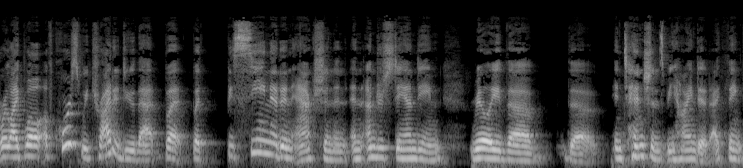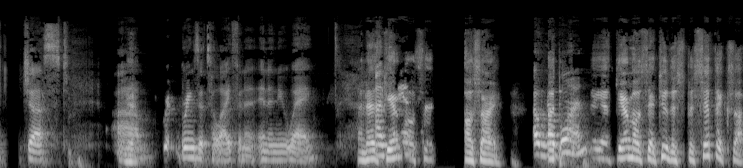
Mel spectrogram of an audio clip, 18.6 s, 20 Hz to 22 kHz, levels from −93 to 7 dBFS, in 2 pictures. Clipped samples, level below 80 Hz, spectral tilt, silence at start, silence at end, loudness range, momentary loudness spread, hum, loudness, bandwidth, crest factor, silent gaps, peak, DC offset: under 0.1%; -56 dBFS; -5 dB/octave; 0 s; 0 s; 6 LU; 13 LU; none; -21 LUFS; 14.5 kHz; 22 dB; 9.43-9.51 s, 14.97-15.07 s; 0 dBFS; under 0.1%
